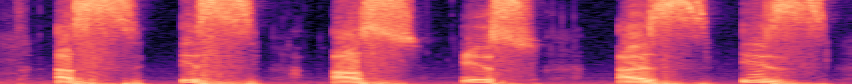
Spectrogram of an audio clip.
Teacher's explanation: এই যে একটা আওয়াজ, চিকন একটা আওয়াজ হবে, এটা হলো সফির · এই হরফগুলি আদায় করার সময় চড়ুই পাখি বা বাঁশির আওয়াজের ন্যায় বেজে উঠবে, যেমন ঠিক এরকম একটা আওয়াজ, এই যেরকমটা চিকন আওয়াজ।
